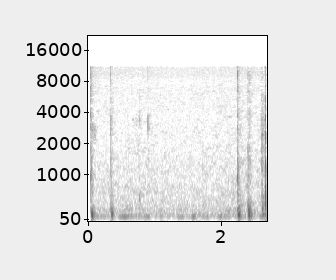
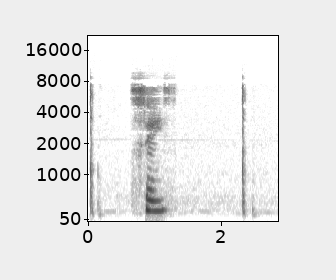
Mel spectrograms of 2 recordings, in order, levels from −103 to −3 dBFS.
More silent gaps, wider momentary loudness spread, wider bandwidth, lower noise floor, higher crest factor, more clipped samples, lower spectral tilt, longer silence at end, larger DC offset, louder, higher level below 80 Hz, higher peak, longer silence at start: neither; about the same, 14 LU vs 14 LU; first, 11.5 kHz vs 10 kHz; second, -74 dBFS vs -82 dBFS; first, 34 dB vs 22 dB; neither; first, -4.5 dB/octave vs -1.5 dB/octave; second, 0 s vs 0.5 s; neither; second, -59 LUFS vs -38 LUFS; first, -78 dBFS vs under -90 dBFS; about the same, -22 dBFS vs -20 dBFS; about the same, 0.05 s vs 0.05 s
